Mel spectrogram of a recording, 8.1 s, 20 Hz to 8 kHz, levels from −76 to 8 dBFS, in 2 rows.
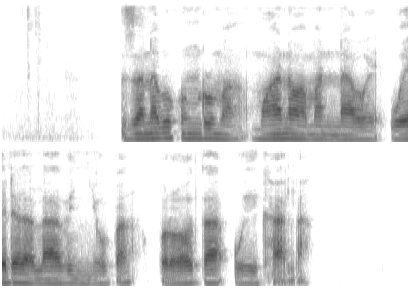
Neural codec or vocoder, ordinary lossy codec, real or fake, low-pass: none; MP3, 64 kbps; real; 7.2 kHz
